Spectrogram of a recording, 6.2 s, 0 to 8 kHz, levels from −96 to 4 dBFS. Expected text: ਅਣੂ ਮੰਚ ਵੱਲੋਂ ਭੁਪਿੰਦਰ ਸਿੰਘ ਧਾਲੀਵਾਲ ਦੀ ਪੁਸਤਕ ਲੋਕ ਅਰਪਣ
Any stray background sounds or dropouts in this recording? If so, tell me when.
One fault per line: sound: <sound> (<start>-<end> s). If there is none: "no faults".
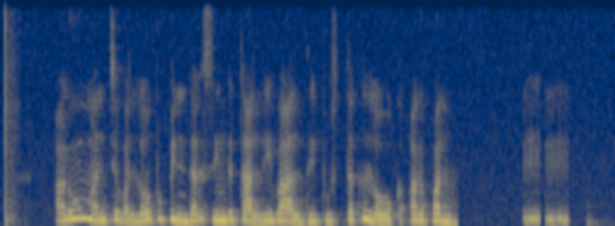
sound: laugh (5.2-5.7 s)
